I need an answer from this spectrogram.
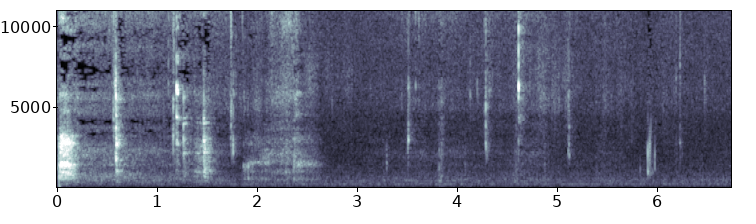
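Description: Close-miked chewing and biting of food, with a louder bite right at the start followed by small wet mouth clicks.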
